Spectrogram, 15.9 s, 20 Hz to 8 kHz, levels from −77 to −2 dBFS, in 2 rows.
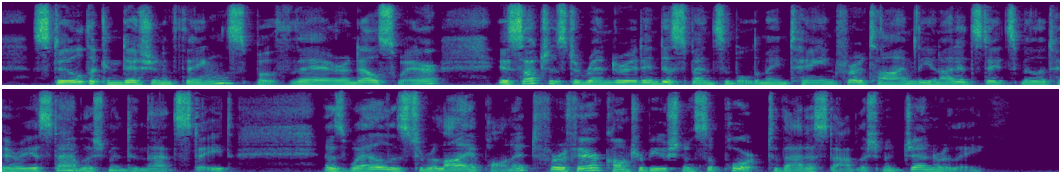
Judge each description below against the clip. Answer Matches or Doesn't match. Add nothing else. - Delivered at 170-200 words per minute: Matches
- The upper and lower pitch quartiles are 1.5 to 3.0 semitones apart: Doesn't match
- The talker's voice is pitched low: Doesn't match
